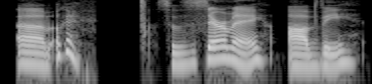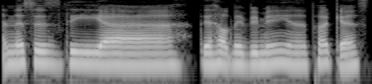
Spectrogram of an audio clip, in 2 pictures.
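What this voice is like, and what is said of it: Husky, congested voice. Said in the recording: “I have a little cold. That's why I sound incredibly sexy.”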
